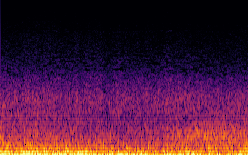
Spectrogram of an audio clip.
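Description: A low, steady rumbling noise with no clear pitch or rhythm.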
